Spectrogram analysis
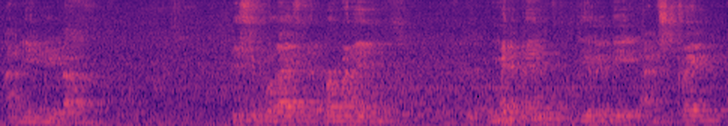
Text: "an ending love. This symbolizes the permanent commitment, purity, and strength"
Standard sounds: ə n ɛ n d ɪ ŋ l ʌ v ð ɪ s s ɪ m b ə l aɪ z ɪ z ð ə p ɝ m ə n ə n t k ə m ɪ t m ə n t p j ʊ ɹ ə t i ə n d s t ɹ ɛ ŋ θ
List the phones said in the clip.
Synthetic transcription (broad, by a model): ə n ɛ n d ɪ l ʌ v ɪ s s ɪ b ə l aɪ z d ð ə p ɝ m ə n ə n t k ə m ɪ t m ə n t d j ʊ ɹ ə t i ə n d s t ɹ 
